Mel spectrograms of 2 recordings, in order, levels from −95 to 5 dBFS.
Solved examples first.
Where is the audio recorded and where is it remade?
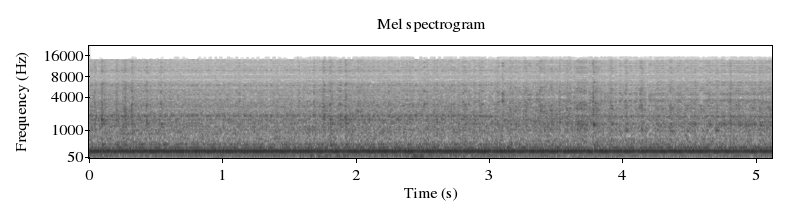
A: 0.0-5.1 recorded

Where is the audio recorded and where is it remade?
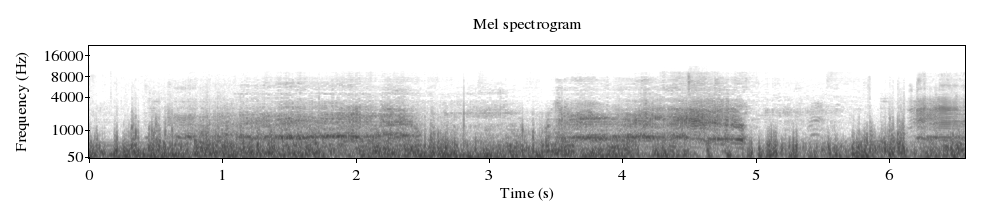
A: 0.0-1.9 recorded; 1.9-4.8 remade; 4.8-6.6 recorded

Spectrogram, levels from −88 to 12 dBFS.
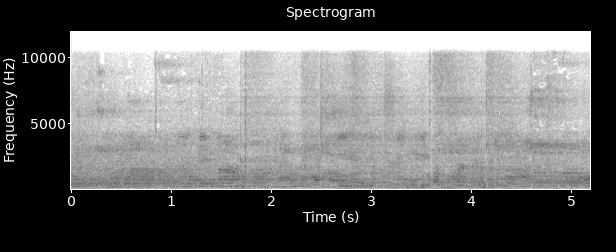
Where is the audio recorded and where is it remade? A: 0.0-1.5 recorded; 1.5-4.6 remade; 4.6-5.2 recorded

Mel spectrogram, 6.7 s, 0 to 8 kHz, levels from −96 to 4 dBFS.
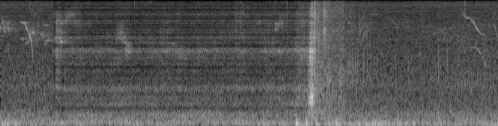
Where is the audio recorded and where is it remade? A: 0.0-0.7 recorded; 0.7-4.2 remade; 4.2-6.7 recorded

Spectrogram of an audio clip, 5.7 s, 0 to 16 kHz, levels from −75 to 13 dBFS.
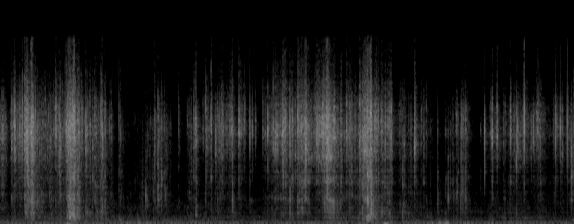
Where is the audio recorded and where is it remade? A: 0.0-2.2 recorded; 2.2-5.7 remade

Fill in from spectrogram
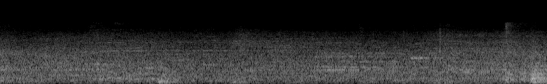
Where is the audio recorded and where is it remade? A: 0.0-5.5 recorded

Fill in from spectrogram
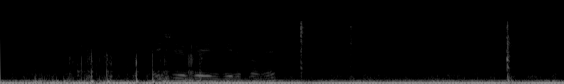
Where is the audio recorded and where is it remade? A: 0.0-3.1 recorded; 3.1-4.6 remade; 4.6-5.6 recorded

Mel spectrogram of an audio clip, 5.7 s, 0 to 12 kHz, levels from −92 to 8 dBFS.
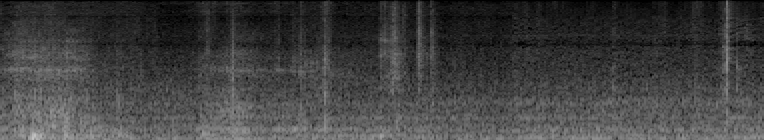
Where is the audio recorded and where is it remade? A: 0.0-1.2 recorded; 1.2-2.2 remade; 2.2-5.7 recorded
